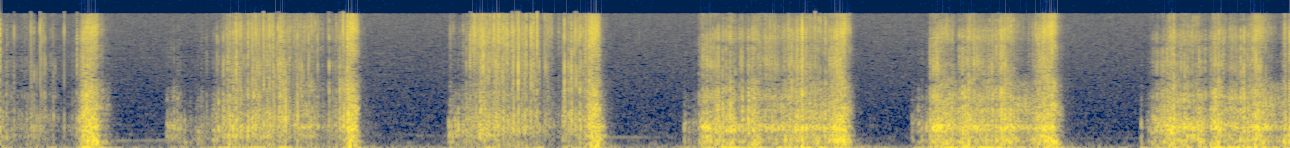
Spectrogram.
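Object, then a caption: Foam microphone windscreen. Long grey fingernails on both hands scratch intensely at a black foam windscreen on a microphone. The result is rough, muffled scraping in bursts separated by brief pauses, with a heavy low rumble and sharp thumps, and little high-end brightness.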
